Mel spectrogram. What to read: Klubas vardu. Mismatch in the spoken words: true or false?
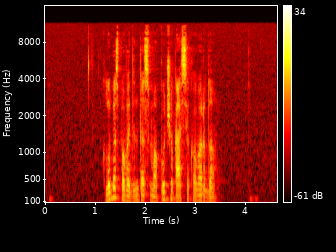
true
